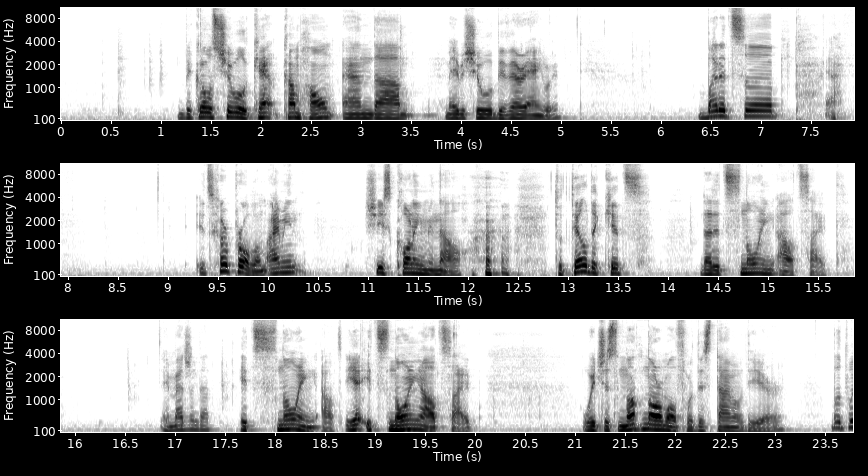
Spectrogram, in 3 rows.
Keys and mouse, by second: 0.7 p, 4.3 1, 7.1 g, 11.2-13.7 drag, 14.0-15.0 drag, 15.2 click, 16.3-23.7 drag.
